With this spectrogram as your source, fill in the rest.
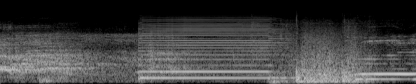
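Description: A loaded barbell drops and crashes onto the platform.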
